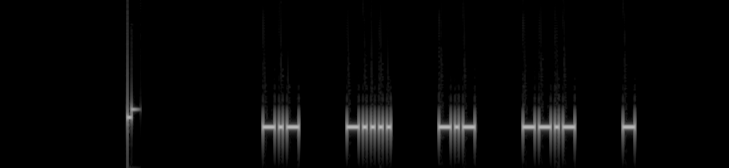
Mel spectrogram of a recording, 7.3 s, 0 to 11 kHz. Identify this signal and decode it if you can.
Morse code, heard as a keyed tone, about 31 wpm, spaced as for 14 wpm, 700 Hz. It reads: K6KQT
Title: USA Call Signs - 5 Characters - 4x Character Spacing - 30wpm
